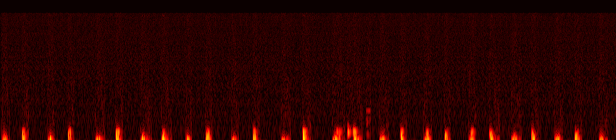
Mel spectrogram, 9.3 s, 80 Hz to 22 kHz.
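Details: Heartbeat recorded while the person was falling asleep: steady paired low thumps, about 90 beats a minute, in a quiet room.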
